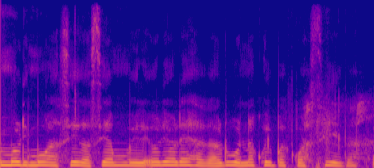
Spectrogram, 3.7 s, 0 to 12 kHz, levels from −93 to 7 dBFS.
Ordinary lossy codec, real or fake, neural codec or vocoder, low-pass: none; real; none; none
